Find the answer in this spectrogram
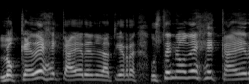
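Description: A man's raised, projected voice with an animated tone. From Colombia, Bucaramanga; Colombia. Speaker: pastor and comedian; pastor, comedian. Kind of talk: sermon. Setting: church. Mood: humorous, passionate. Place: church. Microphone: handheld.

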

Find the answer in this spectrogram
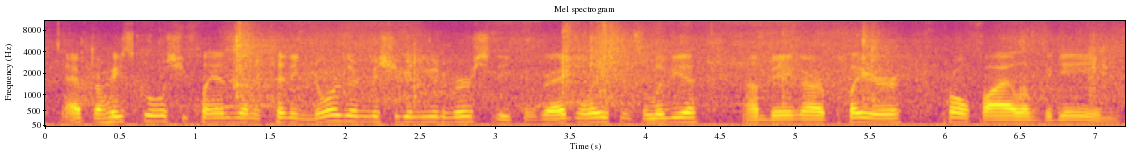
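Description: Very fast, a man with an American accent talks at fairly high pitch with ordinary pitch variation, in a dry sound with no echo over noticeable background noise. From US Midwest. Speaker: sports commentator. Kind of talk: live commentary. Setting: commentary booth at ice rink. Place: stadium. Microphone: headset.

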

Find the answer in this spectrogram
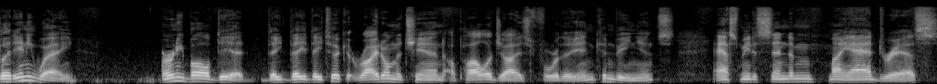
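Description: At a moderate pace, a man talks in a medium pitch with ordinary pitch variation and a dry sound with no echo. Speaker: guitarist and video blogger. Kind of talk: casual rant to camera. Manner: hesitant, many fillers. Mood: earnest, mildly ranting. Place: garden. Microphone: phone near.

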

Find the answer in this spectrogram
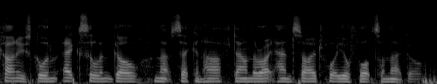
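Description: A man talks at a fast pace. His pitch barely moves. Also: medium pitch for a man, slightly mellow tone.

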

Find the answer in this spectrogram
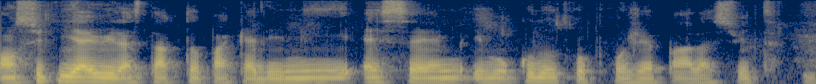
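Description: A dark, mellow tone marks this man's speech. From Cameroon, Yaoundé; Cameroon. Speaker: doctor and entrepreneur; interviewee. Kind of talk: interview. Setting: office. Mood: calm, explaining, defending himself. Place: studio. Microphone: lapel.

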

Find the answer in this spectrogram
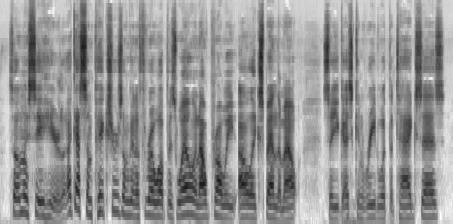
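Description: A man with an American accent speaks at a very fast pace and a high pitch, with ordinary pitch variation over a quiet background. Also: dry sound with no echo. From Mississippi, US South. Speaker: video channel host, gun reviewer. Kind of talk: angry rant. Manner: indignant, emphatic, sarcastic. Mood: critical, aggrieved but measured. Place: open country. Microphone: phone near.

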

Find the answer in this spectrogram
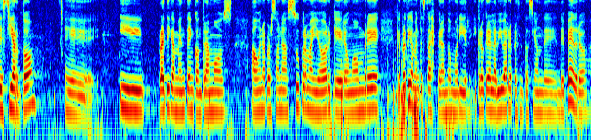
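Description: A woman's monotone, flat delivery over noticeable background noise. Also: moderate pace. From Peru. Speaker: model and actress; actress. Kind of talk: interview. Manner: halting. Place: hall.

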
